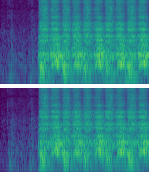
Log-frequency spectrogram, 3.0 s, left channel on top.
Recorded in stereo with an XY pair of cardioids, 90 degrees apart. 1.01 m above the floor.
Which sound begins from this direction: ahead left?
Sawing, at 0.8 s.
